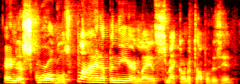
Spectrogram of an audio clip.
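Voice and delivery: ordinary talk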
